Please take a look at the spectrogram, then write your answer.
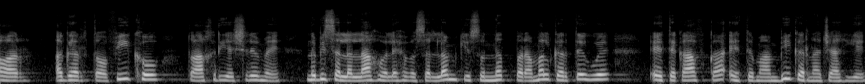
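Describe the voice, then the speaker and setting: A woman's medium-pitched, an ordinary speaking voice, fairly even in intonation, dry and close with no echo. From Pakistan. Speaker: Islamic scholar and preacher. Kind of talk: religious lecture.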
